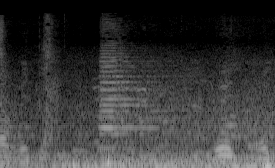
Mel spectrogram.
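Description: A brief high-pitched toot, one steady tone lasting about a third of a second, comes about a second in over a low background rumble.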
